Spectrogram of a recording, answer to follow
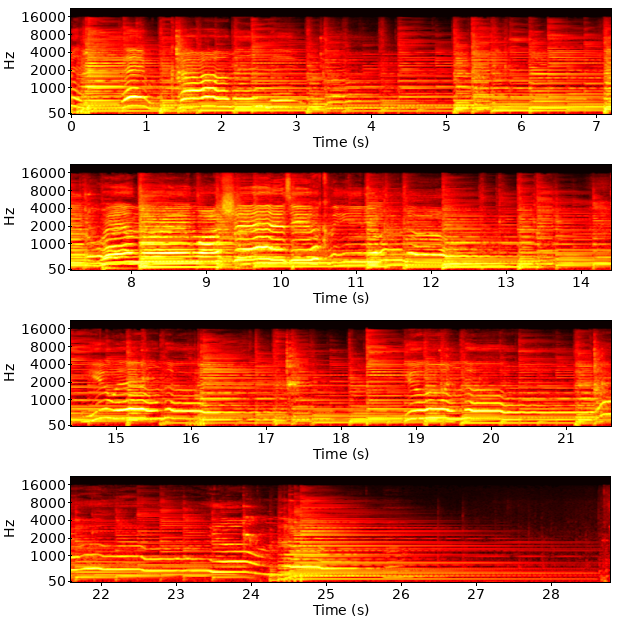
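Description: Acoustic guitar strumming with a woman's singing voice in the closing bars of a song, ending on a final chord that rings out and fades away over the last few seconds.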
